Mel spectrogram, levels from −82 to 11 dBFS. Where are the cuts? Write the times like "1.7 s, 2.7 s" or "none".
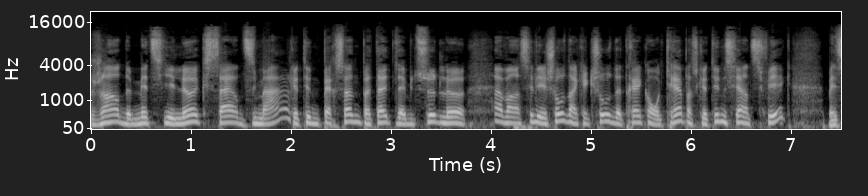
2.0 s, 3.0 s, 4.0 s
